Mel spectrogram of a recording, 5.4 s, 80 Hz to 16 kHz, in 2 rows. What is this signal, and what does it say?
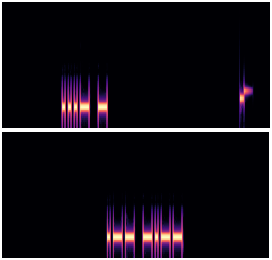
Morse code, heard as a keyed tone, about 38 wpm, 700 Hz. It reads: VT WY
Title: US States 40wpm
